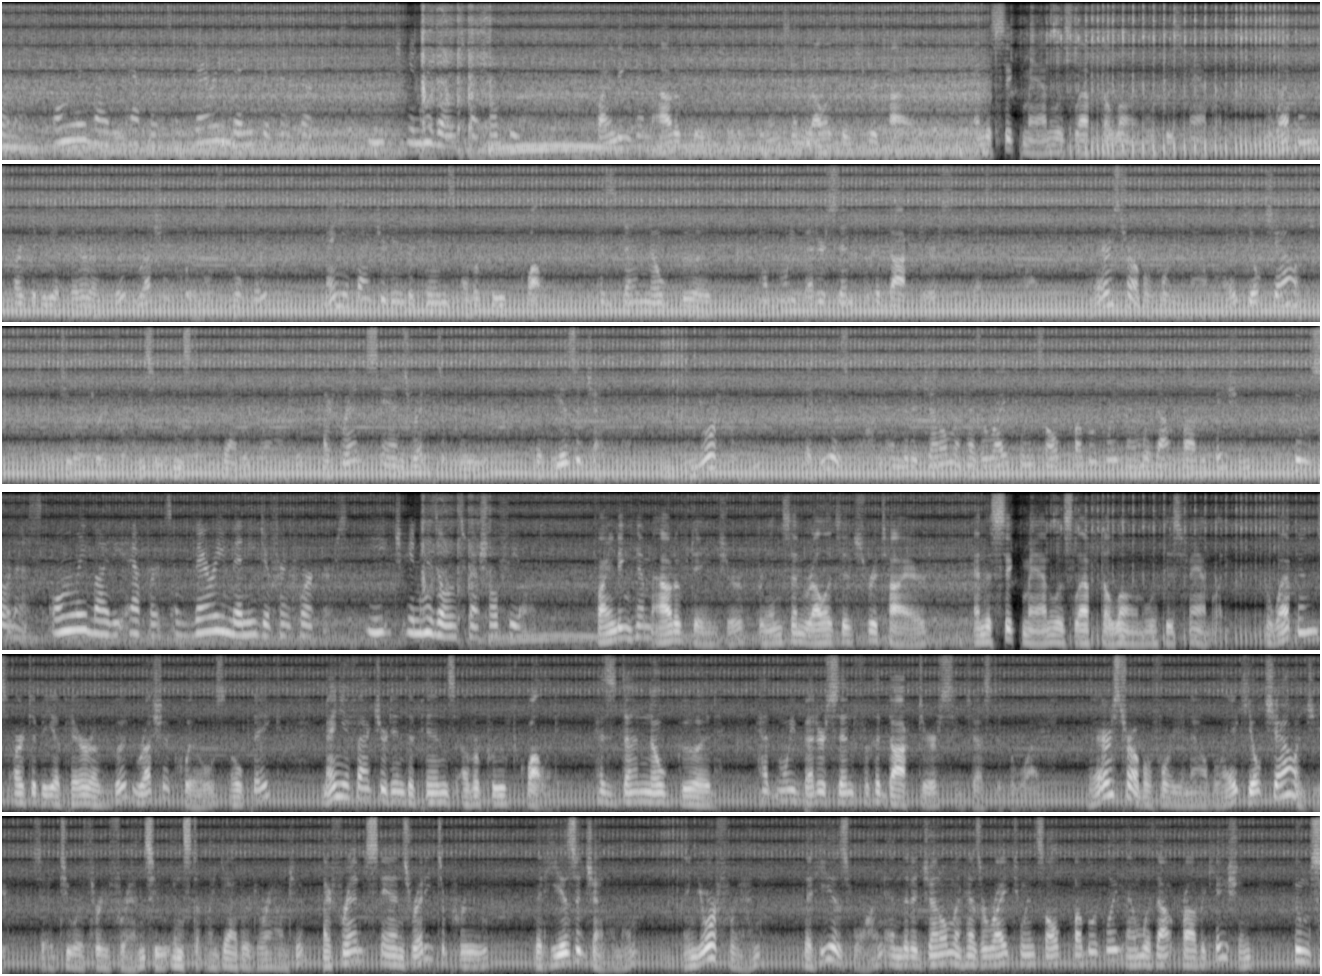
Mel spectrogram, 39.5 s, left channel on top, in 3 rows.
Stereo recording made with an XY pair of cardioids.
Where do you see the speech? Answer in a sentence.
In this clip you hear the speech on the right.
